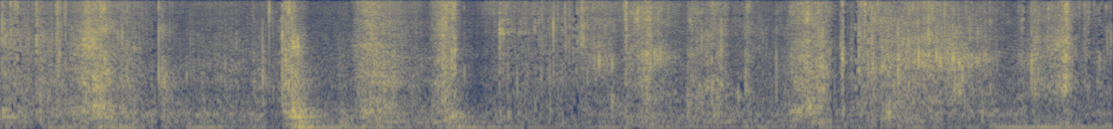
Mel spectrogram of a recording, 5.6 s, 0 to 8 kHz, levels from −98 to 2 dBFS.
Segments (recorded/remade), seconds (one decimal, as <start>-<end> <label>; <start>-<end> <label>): 0.0-5.6 recorded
